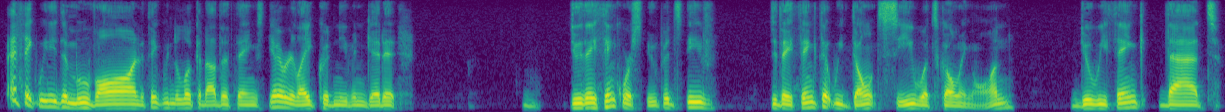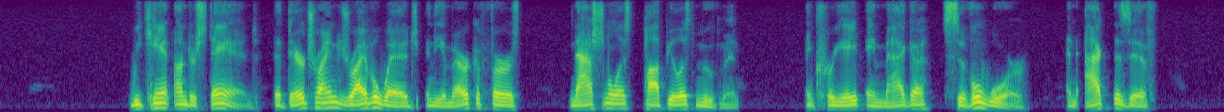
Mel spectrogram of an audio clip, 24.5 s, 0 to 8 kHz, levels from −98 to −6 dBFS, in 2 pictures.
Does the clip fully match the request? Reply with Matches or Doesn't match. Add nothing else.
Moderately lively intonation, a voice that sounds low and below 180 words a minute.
Matches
